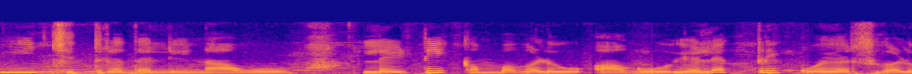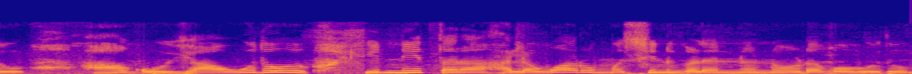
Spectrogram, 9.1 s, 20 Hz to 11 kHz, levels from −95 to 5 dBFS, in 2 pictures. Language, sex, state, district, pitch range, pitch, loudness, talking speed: Kannada, female, Karnataka, Koppal, 205-235 Hz, 215 Hz, -12 LUFS, 100 wpm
